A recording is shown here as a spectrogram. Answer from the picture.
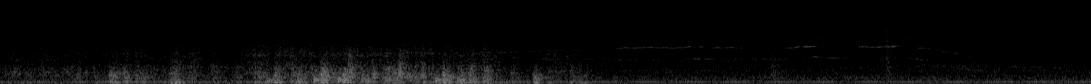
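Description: Scrubbing and rubbing at a metal kitchen sink: a few seconds of scratchy strokes and knocks, then quieter, with a faint thin wavering squeak and a single click near the end.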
